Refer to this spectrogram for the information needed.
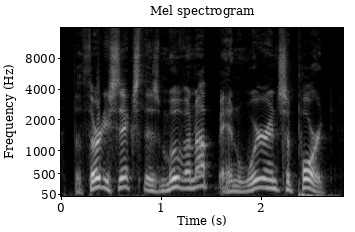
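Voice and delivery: high, energetic officer; captain briefing. Acted. Captain passing on the colonel's fire mission, businesslike. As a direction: pass on orders briskly.

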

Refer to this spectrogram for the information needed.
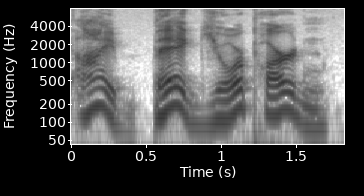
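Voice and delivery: ordinary delivery

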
